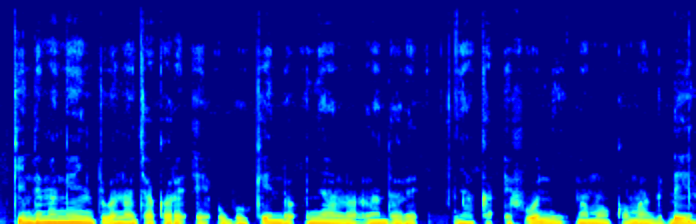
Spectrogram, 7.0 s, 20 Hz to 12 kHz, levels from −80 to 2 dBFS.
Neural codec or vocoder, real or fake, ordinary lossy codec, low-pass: none; real; none; none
